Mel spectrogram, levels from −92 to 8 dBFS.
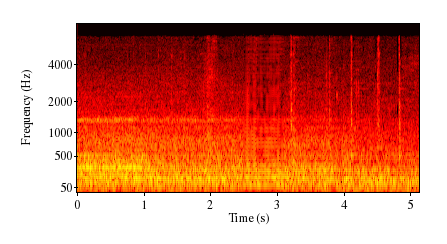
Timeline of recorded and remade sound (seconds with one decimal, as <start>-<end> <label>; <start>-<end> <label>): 0.0-2.5 recorded; 2.5-3.1 remade; 3.1-5.1 recorded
